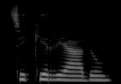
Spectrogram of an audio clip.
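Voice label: "tzichirriadu", Sardinian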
